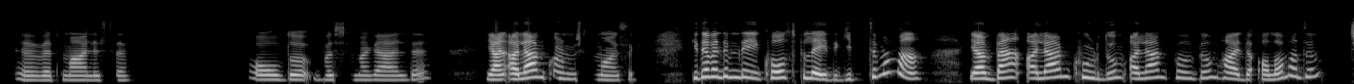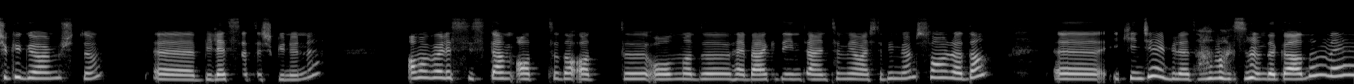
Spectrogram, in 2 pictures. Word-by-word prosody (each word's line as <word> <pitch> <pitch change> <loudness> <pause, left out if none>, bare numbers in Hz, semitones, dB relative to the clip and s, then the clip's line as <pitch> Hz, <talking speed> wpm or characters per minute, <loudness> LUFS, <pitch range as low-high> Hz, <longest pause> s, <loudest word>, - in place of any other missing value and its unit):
Evet 200 -3 -4
maalesef. 200 0 -4 1.2
Oldu, 220 -4 0
başıma 215 -1 -8
geldi. 210 +5 -5 0.5
Yani, 225 0 +7
alarm 300 +7 +8
kurmuştum 245 -7 -7
oysa 205 +1 -5
ki 220 - -28 0.5
Gidemedim 340 +2 +4
değil. 295 -6 +1
Coldplay'di, 285 -8 +3
gittim 240 - -4 0.2
ama, 265 0 +3 0.4
ya 270 -2 +7
ben 310 +2 +6
alarm 315 +6 +4
kurdum, 300 -1 -1
alarm 300 +4 +2
kurduğum 295 +2 -5
halde 255 -6 +2
alamadım. 320 - -1 0.3
Çünkü, 315 +1 -1
görmüştüm, 280 +2 -3 0.5
eee, 220 -3 0
bilet 230 0 0
satış 230 -1 -12
gününü. 220 - -7 1.0
Ama, 305 +2 0
böyle, 305 -1 0
sistem 275 -2 -3
attı 250 +2 -3
da 260 -1 -1
attı, 245 +1 -3
olmadı, 245 +1 -1
he, 235 -1 -3
belki 235 +1 0
de, 245 - -7
internetim 235 +1 -4
yavaştı, 240 -1 -4
bilmiyorum, 275 +4 -6
sonradan, 315 - 0 0.7
eee, 245 -1 +1
ikinci 270 +7 -3
el 330 -9 0
bilet 240 -1 -2
almak 270 -1 -1
zorunda 250 -4 +2
kaldım 250 +10 +3
ve 385 +1 +2
250 Hz, 115 wpm, -23 LUFS, 230-295 Hz, 1.2 s, alarm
